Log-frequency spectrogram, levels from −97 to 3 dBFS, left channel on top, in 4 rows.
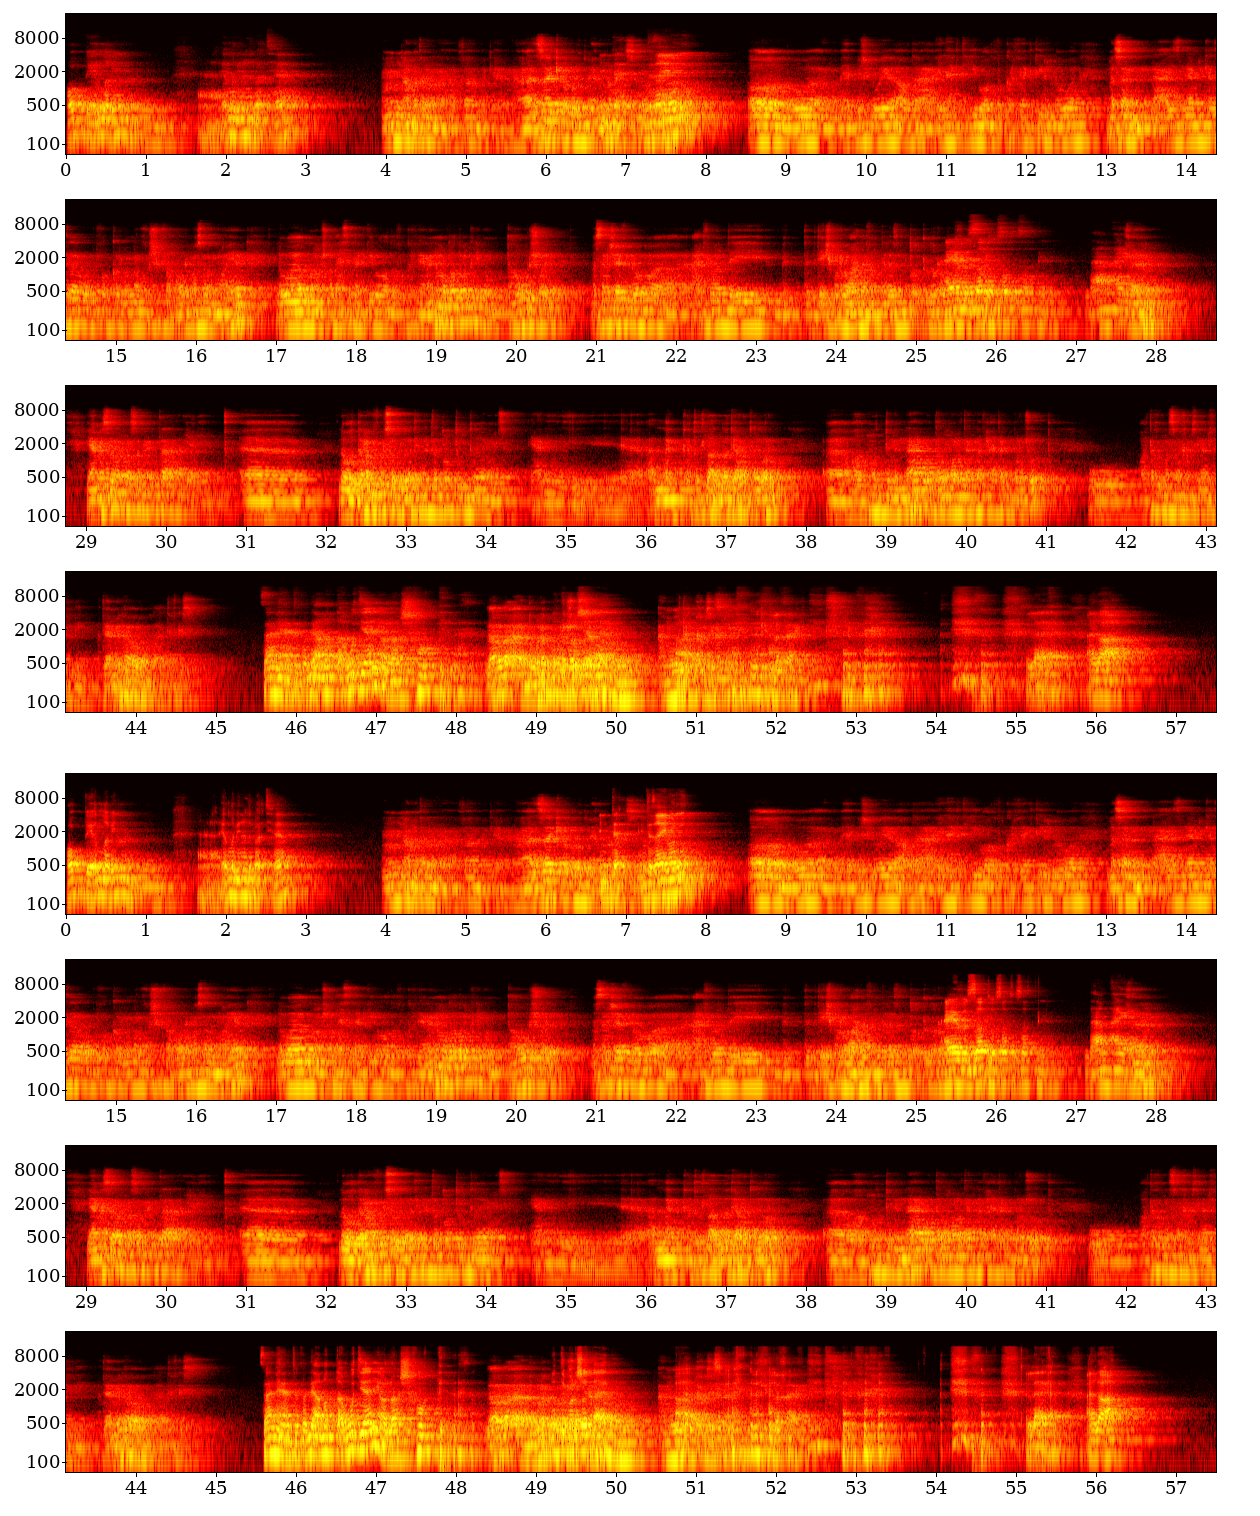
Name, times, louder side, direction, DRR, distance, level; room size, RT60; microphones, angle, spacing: voice 1, 0.0-1.3 1.6-2.8 6.7-7.8 25.3-26.8 27.1-27.8 45.6-48.1 49.2-49.9 50.7-52.0 52.4-52.6 52.8-53.2 54.2-56.2, right 3 dB, 60° right, 4 dB, 0.4 m, -28 dB
voice 2, 3.9-7.5 8.5-20.5 20.9-26.0 27.6-28.0 28.8-30.6 30.9-31.7 32.1-34.3 34.5-37.6 38.2-40.9 41.5-44.7 48.4-50.2 50.5-52.3 52.6-53.3, equal, 45° left, -3 dB, 0.9 m, -32 dB
7.0 x 2.5 x 2.4 m, 1.4 s
head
